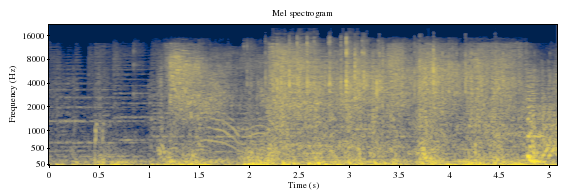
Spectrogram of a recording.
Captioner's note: fighting sounds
